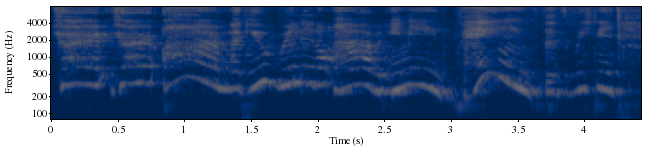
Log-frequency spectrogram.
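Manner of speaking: lightly voiced, baffled nurse; puzzled nurse voice. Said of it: "So they was like".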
